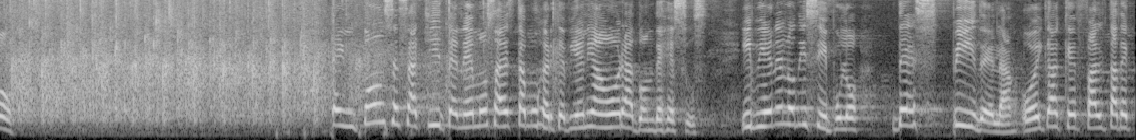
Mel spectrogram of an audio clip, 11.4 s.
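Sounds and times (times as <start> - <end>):
speech: 0.0 - 0.3, 3.4 - 11.3
audience applauding: 0.0 - 4.0.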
